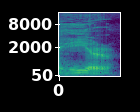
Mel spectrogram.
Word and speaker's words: here: Aqui, o h com som de r, o e de i, o r de r, o e mudo. Here.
